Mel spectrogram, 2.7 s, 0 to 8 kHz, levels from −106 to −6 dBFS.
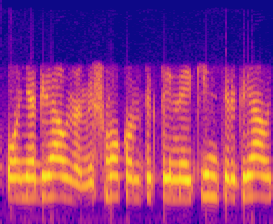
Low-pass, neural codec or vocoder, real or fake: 7.2 kHz; none; real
